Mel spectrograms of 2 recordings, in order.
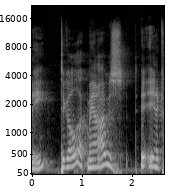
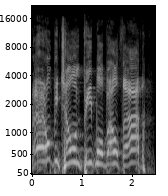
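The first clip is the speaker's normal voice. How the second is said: put-on good-ol'-boy trucker voice, pitched up; 7 semitones higher than usual. Talking to trucking companies about DOT audits, voicing a trucker's reply in a redneck trucker voice. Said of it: "That was my redneck trucker voice".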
